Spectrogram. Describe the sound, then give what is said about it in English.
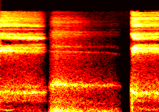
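A person imitates a masked villain's mechanical respirator breathing: hissing, breathy inhale and exhale sounds broken by a short silence, fairly faint and with no talk. “whenever there's a scene with Vader, there's just this tension in the air. He doesn't even have to be speaking, but it's because that breath is going on.”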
